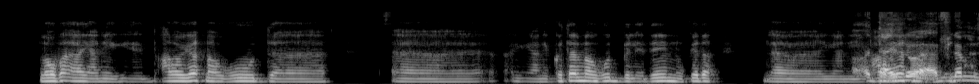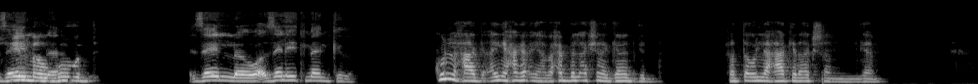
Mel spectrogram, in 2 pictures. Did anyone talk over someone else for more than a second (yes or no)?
yes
